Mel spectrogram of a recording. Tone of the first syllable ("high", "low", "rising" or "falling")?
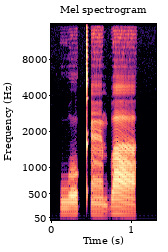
rising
